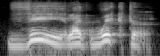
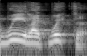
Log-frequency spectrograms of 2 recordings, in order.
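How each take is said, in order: First: The first word starts with a V sound. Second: The first word starts with a W sound. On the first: "I say it's V like Victor" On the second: "scammers have a hard time pronouncing the letter V or W"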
